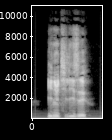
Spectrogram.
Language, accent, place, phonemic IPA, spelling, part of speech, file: French, France, Lyon, /i.ny.ti.li.ze/, inutiliser, verb, LL-Q150 (fra)-inutiliser.wav
- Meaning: to make unusable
